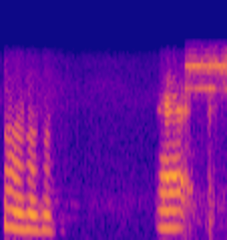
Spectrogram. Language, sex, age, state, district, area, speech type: Malayalam, female, 45-60, Kerala, Kollam, rural, conversation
